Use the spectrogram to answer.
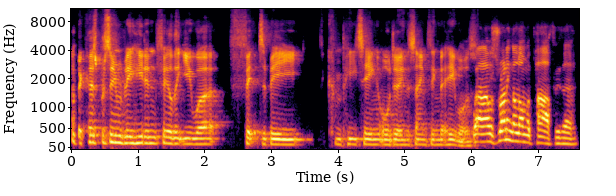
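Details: Adult men in conversation; normal speech.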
